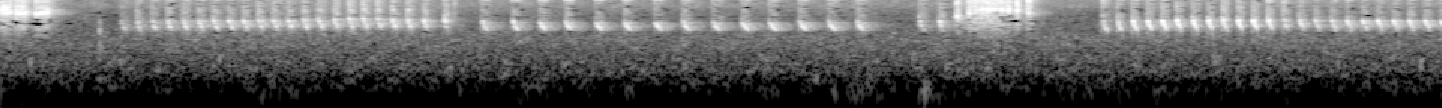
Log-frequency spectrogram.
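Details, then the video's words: Kapas tembak songbird performing a long rolling training song: rapid, evenly spaced high chips repeated in long runs, broken by brief harsh buzzy bursts. "MASTERAN KAPAS TEMBAK GACOR Ngerol Durasi Panjang"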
